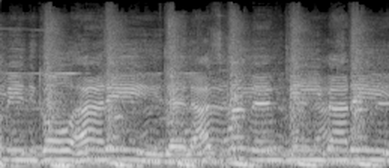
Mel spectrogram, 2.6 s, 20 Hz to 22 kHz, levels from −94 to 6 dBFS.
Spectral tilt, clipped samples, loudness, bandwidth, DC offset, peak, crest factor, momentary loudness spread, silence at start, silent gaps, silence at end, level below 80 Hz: -5.5 dB/octave; under 0.1%; -14 LUFS; 19.5 kHz; under 0.1%; 0 dBFS; 12 dB; 2 LU; 0 s; none; 0 s; -32 dBFS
